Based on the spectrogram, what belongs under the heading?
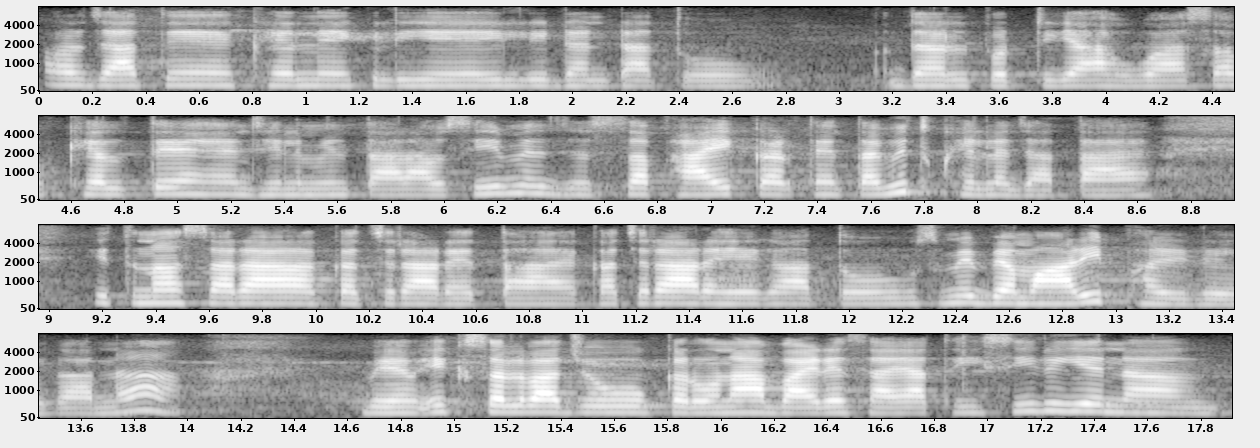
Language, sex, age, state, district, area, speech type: Hindi, female, 30-45, Bihar, Begusarai, urban, spontaneous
